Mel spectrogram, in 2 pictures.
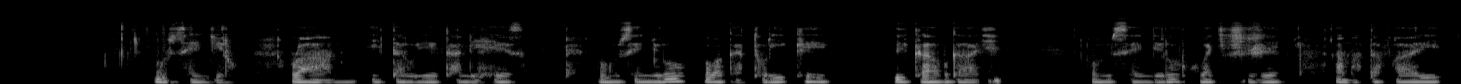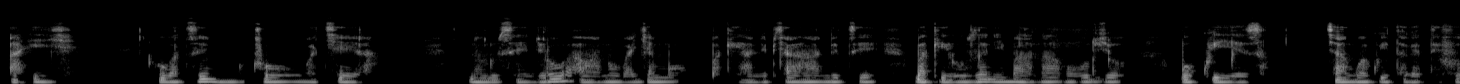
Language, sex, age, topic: Kinyarwanda, male, 18-24, finance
